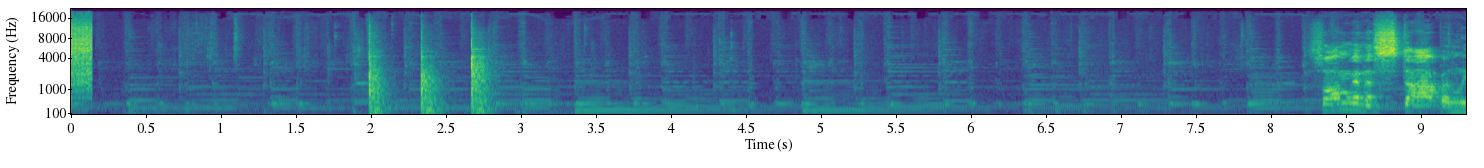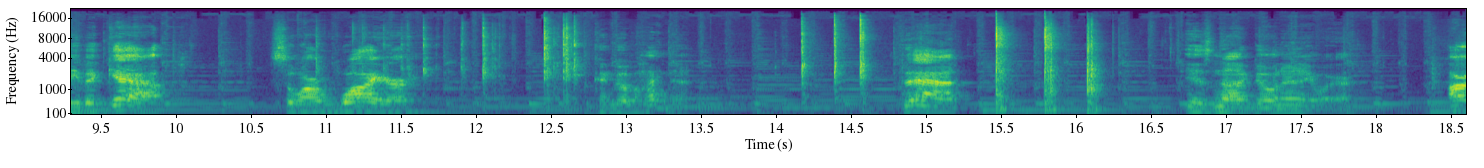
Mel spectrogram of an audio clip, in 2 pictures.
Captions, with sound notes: (hammer banging) (light music) So I'm gonna stop and leave a gap so our wire can go behind that. That, is not going anywhere.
